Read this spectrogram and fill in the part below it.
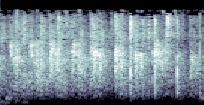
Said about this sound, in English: Give yourselves a round of applause for being in the crowd tonight.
